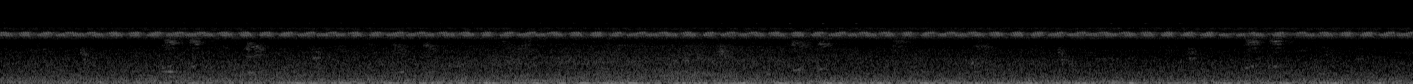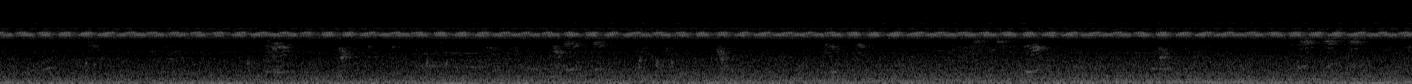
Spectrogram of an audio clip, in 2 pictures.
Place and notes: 福州山公園, Taipei City, Taiwan - Sound of insects
In the park, Sound of insects, Frog sound
Zoom H2n MS+XY
5 July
